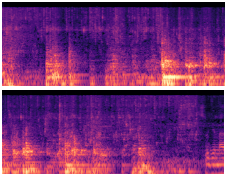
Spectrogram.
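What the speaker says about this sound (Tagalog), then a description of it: "Lagyan natin siya ng tubig." Tap water runs into a container being filled for soup, a steady splashing, gurgling stream that shifts in tone as it fills, loud and close.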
